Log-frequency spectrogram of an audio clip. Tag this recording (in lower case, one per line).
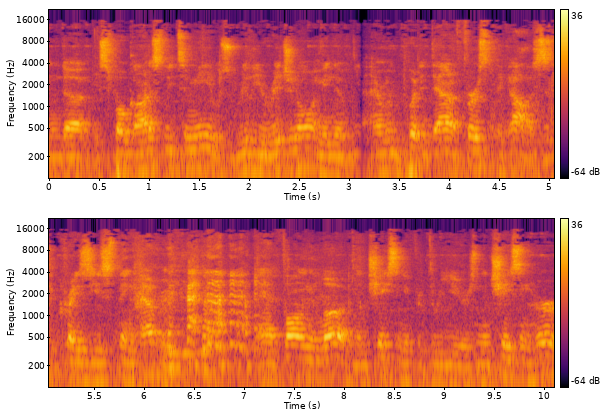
speech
